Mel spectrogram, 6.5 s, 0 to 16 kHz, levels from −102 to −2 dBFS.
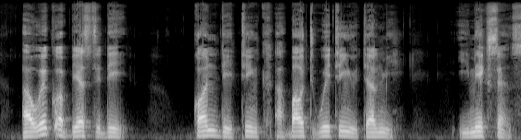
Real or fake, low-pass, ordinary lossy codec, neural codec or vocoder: real; 14.4 kHz; AAC, 48 kbps; none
